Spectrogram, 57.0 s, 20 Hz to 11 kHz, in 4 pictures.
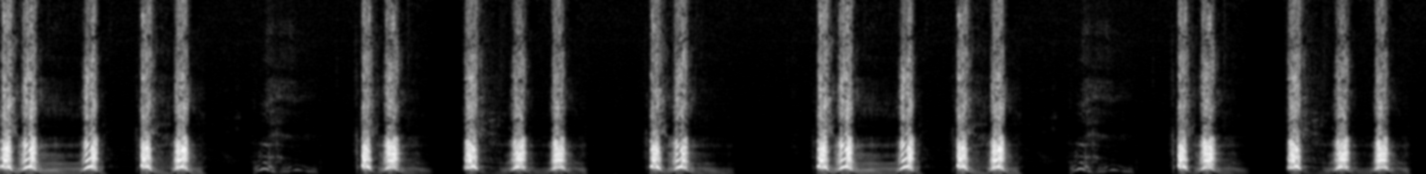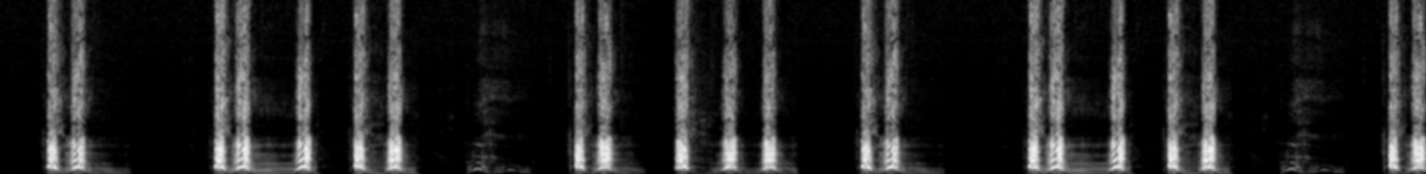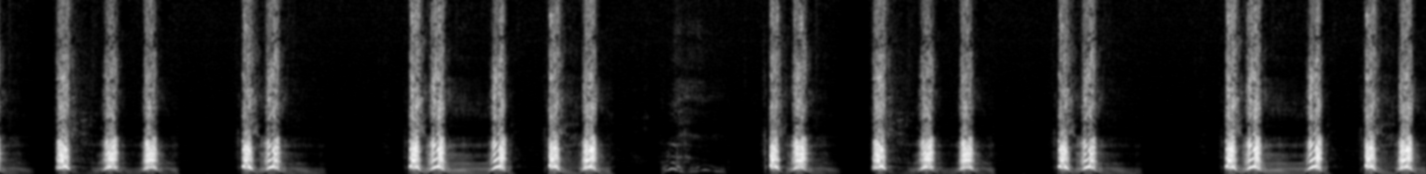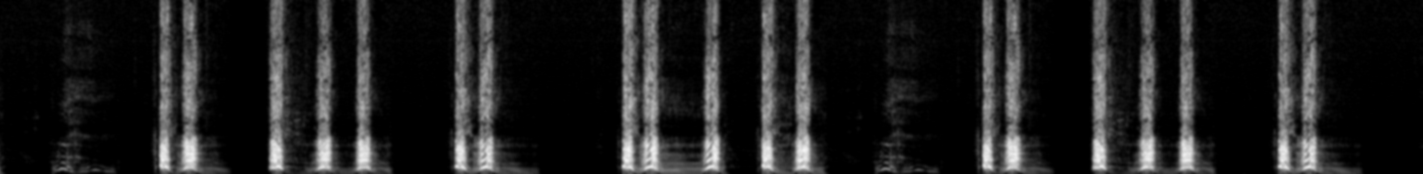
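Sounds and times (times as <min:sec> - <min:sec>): dog barking: 0:00.0 - 0:02.7, 0:03.6 - 0:07.1, 0:08.1 - 0:10.2, 0:11.7 - 0:14.1, 0:14.7 - 0:15.3, 0:16.4 - 0:19.1, 0:20.0 - 0:23.5, 0:24.5 - 0:27.3, 0:28.1 - 0:30.3, 0:30.9 - 0:31.6, 0:32.6 - 0:35.4, 0:36.2 - 0:39.7, 0:40.7 - 0:42.8, 0:44.3 - 0:46.7, 0:47.3 - 0:47.9, 0:49.0 - 0:51.8, 0:52.6 - 0:56.2.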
